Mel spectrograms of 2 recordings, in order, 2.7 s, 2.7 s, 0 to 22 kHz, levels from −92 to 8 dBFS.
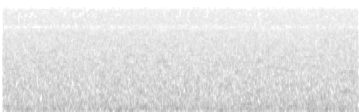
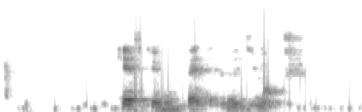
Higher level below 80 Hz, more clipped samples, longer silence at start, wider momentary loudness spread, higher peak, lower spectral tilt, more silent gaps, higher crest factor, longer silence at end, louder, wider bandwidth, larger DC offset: second, -80 dBFS vs -68 dBFS; neither; about the same, 0 s vs 0.05 s; second, 0 LU vs 14 LU; second, -46 dBFS vs -20 dBFS; second, -2.5 dB/octave vs -6 dB/octave; second, none vs 0.28-0.40 s, 0.46-0.54 s; second, 14 dB vs 22 dB; second, 0 s vs 0.45 s; second, -59 LUFS vs -39 LUFS; first, 16.5 kHz vs 7.2 kHz; neither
